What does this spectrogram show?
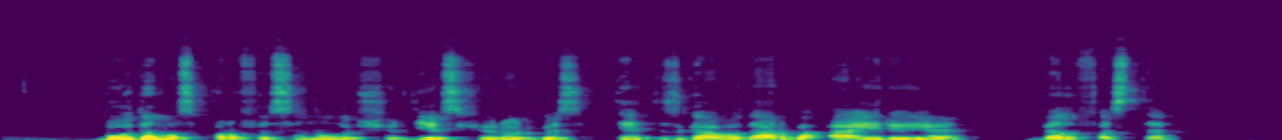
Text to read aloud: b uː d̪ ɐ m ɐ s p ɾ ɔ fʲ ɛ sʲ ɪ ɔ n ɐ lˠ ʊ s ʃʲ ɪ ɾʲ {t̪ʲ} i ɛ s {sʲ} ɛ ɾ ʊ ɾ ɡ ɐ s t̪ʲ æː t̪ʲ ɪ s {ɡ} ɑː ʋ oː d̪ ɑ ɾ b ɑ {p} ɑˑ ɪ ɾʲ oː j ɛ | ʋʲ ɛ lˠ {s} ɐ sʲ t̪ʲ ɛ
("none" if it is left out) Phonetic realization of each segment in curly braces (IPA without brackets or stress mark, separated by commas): d̪ʲ, xʲ, ɡ, ʔ, f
